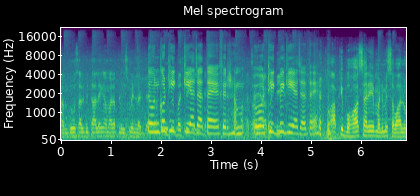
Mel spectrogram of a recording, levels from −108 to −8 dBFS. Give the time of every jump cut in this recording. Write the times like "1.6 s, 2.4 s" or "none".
5.2 s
